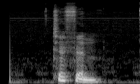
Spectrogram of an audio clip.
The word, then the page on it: tiffin: British English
